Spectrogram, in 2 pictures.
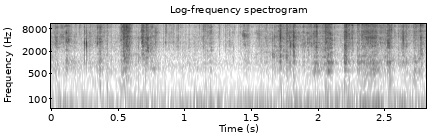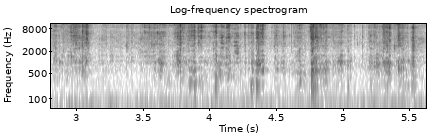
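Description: A small, hollow, loosely packed crumpled aluminum foil ball is held in both hands close to the microphone while fingertips squeeze, crinkle and rub it. The result is a steady, bright crackling and rustling full of sharp little snaps, with a few louder pops standing out.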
